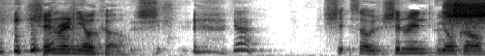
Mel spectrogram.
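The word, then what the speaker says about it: shinrin-yoku: the japanese yeah like should i try to pronounce this or yeah shinrin yoko shinrin yoko yeah sh so shinrin yoko means bathing in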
